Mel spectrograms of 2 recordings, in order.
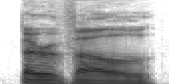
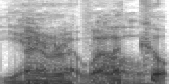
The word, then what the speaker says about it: Berahino: Yeah, I mean I I I I think um Berahino I like the way we're now pronouncing it correctly, aren't we? Thanks to Julie. Berahino Yeah.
